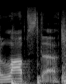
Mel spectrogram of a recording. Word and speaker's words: lobster: In the Northeast, you can pronounce lobster as lobster or lobsta.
